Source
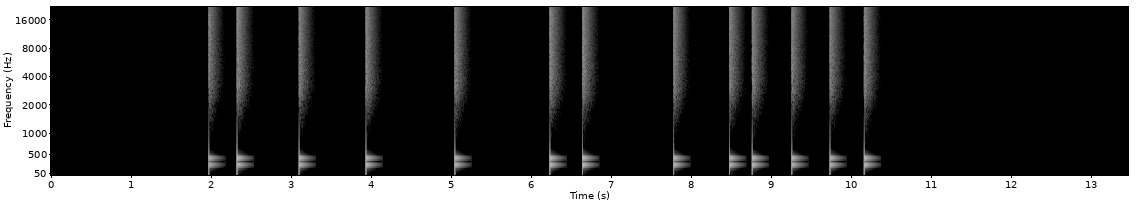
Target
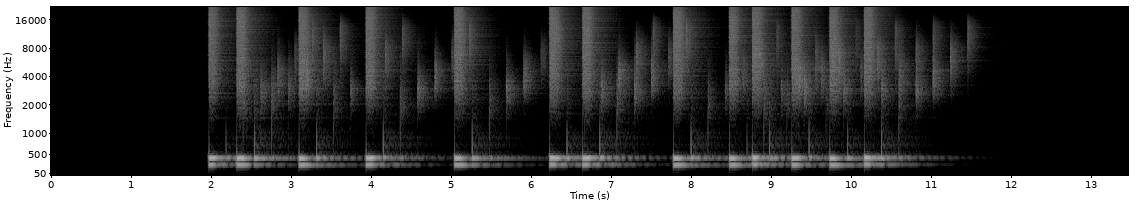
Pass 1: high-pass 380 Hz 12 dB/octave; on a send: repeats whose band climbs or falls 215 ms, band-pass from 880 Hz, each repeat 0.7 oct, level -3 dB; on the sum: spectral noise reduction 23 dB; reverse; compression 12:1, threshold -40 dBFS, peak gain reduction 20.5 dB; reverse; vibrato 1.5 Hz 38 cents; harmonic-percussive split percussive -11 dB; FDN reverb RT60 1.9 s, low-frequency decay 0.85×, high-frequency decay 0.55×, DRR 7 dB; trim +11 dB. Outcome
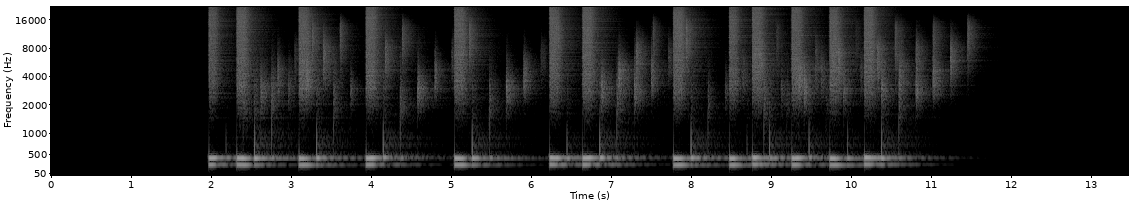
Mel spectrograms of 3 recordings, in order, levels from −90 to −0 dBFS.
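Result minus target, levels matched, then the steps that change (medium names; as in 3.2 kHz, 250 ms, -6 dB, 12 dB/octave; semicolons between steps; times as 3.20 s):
compression: peak gain reduction +5.5 dB
change: compression 12:1, threshold -34 dBFS, peak gain reduction 15 dB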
